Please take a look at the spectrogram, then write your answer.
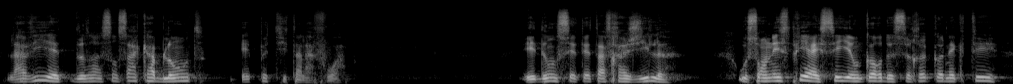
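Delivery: loud, building sermon storytelling; impassioned preaching. Acted. Pastor recounting the astronaut's return to the congregation, loud impassioned preaching. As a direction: tell the astronaut's story with full conviction.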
